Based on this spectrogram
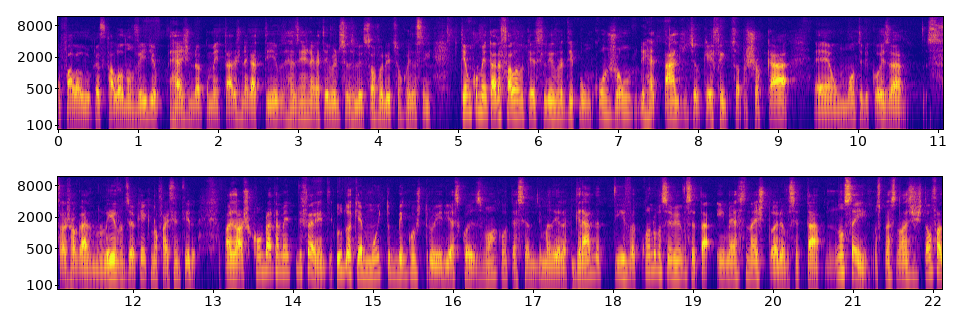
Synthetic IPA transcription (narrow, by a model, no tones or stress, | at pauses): w̃falɐlukɐsfalownũvid̪jʊheaʒĩd̪ʊɐkõmẽnt̪aɾjʊznɛɡat̪ivʊsɦezẽɲɐznɛɡat̪ivɐzd̪ɪsewzlivɾʊsfavoɾit̪ʊsɐ̃ɐkojzɐasĩt̪ẽj̃ũkõmẽnt̪aɾjʊfalɐ̃nd̪ʊkɪesɪlivɾʊɛt̪̬ipʊũkõʒũnt̪ʊd̪ɪɦet̪aʎʊznõwsejʊkefejt̪ʊ̥sɔpɾɐʃɔka | ɛũmõnt̪ɪd̪ɪkojzɐ | saʒɔɡad̪ɐnʊlivʊñsejʊkekɪnɐ̃w̃fajsẽnt̪id̪ʊmɐzewaʃʊ̥kõplɛt̪ɐmẽnt̪ɪd̪ifeɾẽnt̪ɪt̪ud̪ʊakiɛmũj̃t̪ʊbẽj̃kõst̪ɾuid̪ʊiɐskojzɐzvɐ̃w̃akõnt̪esẽnd̪ʊd̪ɪmɐ̃nejɾɐɡɾad̪at̪ivɐkwɐ̃nd̪ʊvosevivvoset̪a̰ĩmɛɾsʊnɐist̪ɔɾiɐvoset̪anɐ̃w̃sejʊ̰speɾsonaʒẽzɪʃt̪ɐ̃w̃fa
